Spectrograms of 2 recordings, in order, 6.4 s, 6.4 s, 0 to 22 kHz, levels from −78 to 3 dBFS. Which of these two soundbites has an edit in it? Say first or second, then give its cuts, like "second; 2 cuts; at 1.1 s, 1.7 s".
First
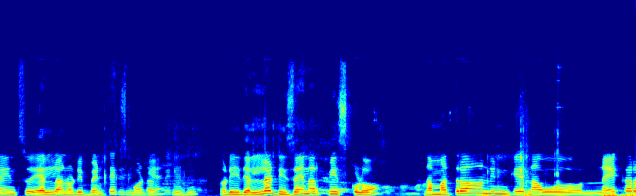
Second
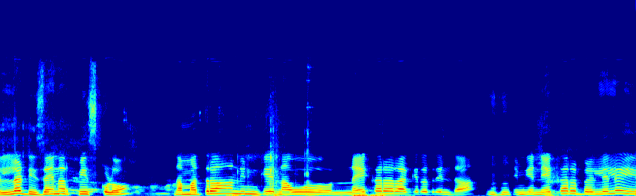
first; 1 cut; at 1.3 s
